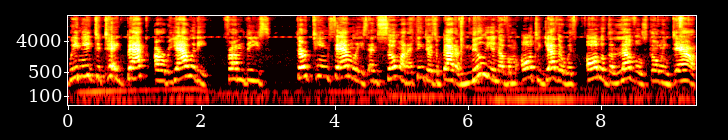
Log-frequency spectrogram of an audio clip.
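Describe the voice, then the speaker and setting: Using a raised, projected voice, a woman speaks at a high pitch with big swings in loudness. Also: lively intonation, moderate pace. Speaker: spiritual video channel host. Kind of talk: monologue to camera. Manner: animated.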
